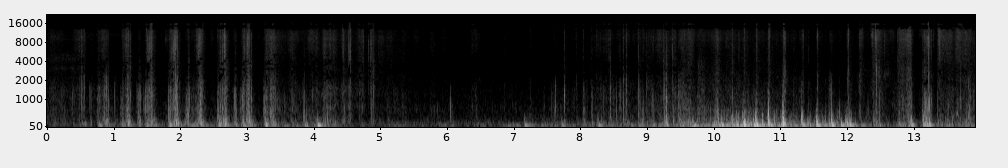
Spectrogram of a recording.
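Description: Long nails scratch the chest of a worn lavender cotton fleece hoodie with embroidered lettering, making quick, irregular, dry scuffing strokes with a dull, low-heavy texture. The scratching eases into near silence around the middle, then returns denser and louder, peaking near the end before tapering slightly.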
